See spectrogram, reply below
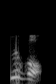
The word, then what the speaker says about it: Hugo: Hugo Martinez. – What would be the first name? – We both called together. – Hugo, okay. – Hugo, H-U-G-O, yes.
